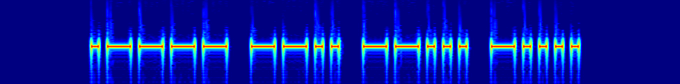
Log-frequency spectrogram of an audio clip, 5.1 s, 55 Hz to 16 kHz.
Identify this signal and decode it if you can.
Morse code, heard as a keyed tone, about 20 wpm, 700 Hz. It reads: 1Z76
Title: Four Letter-Number Combinations - 20wpm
